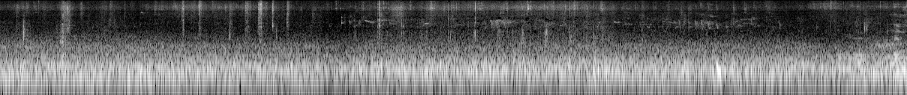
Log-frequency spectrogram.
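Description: Steady low outdoor background rumble with faint, scattered small ticks; no bird calls are heard.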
